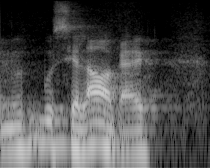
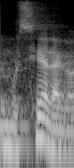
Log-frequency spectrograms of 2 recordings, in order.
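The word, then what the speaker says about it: Murciélago: is the Murcielago or some people call it mu CLR guy we call it mu CL ago in Spanish it's Spanish for bats by the way first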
